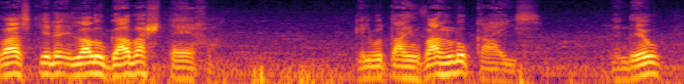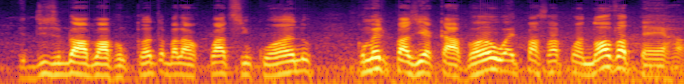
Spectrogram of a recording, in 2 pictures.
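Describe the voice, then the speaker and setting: A man's fairly high, lively voice at a very fast pace, broken by long, frequent pauses. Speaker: interviewee, local resident. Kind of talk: oral history interview. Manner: clear diction, no stammer.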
